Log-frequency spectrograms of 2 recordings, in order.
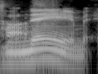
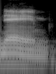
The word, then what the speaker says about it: Naim: Usually that's It was NAIM, N-A-I-M. Are you familiar with that? – Nope. – I'm probably saying it wrong. – Naim. – I'm saying name just because that's it looks like how.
